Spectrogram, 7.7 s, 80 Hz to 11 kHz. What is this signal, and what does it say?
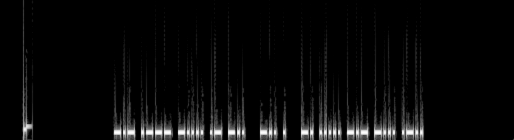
Morse code, heard as a keyed tone, about 36 wpm, 700 Hz. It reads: KJ6AD DE N5KBL
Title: USA Callsign DE Callsign - 5 Characters - 35wpm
